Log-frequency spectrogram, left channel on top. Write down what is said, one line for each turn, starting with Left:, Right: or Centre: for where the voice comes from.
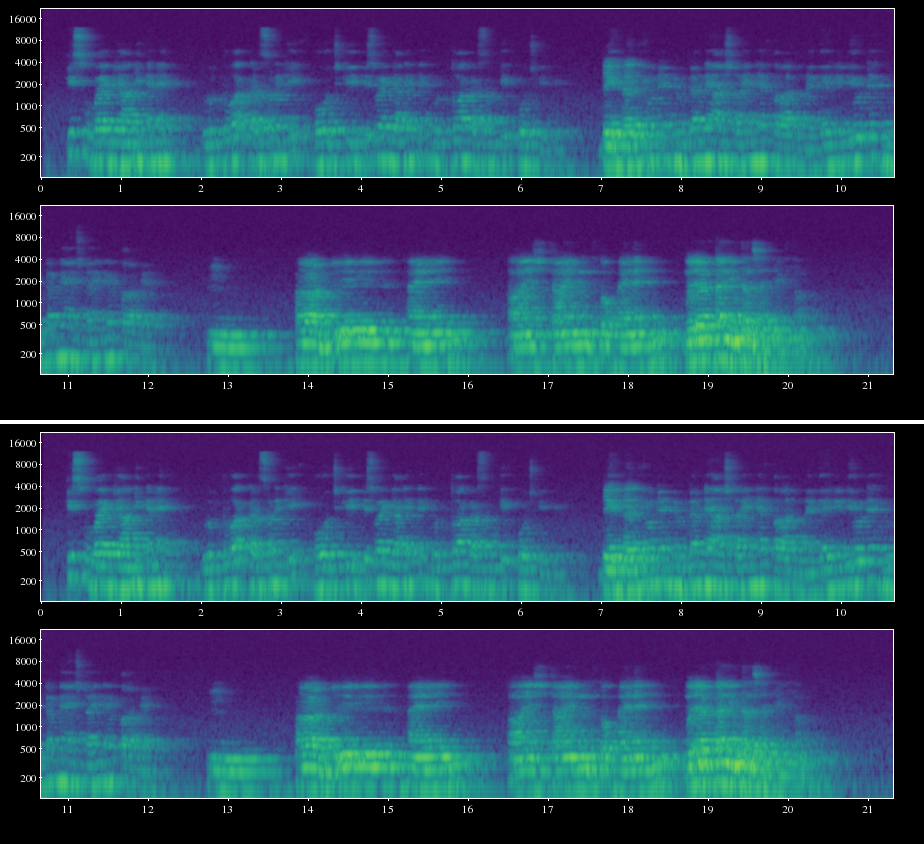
Right: किस वैज्ञानिक ने गुरुत्वाकर्षण की खोज की किस वैज्ञानिक ने गुरुत्वाकर्षण की खोज की थी
Left: ठीक
Right: गैलीलियो
Left: है
Right: ने न्यूटन ने आइंस्टाइन ने फराडे ने गैलीलियो ने न्यूटन ने आइंस्टाइन ने फराडे ने
Left: हम्म फैराडे है नहीं आइंस्टाइन तो है नहीं मुझे लगता है न्यूटन सही है एकदम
